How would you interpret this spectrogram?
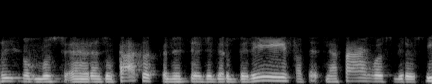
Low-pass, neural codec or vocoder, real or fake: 3.6 kHz; codec, 16 kHz, 1.1 kbps, Voila-Tokenizer; fake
